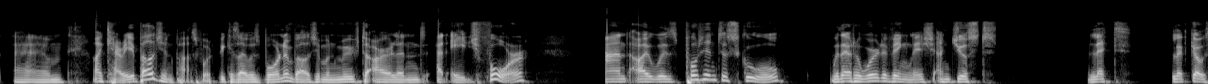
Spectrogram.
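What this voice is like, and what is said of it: Irish accent. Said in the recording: “I have lived in Ireland, but I'm not genetically Irish ... despite the accent ... speaking English with a local accent”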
